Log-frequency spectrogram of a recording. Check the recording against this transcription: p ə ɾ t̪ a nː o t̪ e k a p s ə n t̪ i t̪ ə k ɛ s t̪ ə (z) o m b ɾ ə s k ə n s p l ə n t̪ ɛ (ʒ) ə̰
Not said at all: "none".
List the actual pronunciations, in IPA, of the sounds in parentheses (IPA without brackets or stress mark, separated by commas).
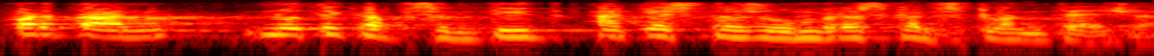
z, ʒ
